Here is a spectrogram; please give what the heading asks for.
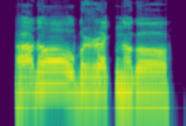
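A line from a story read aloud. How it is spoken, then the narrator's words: Big man's growl. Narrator (Russian): зарычал здоровяк на Эндрю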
